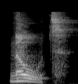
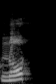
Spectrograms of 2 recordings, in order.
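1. Nguyên âm này trượt từ uh về phía oo. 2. Nguyên âm này là một âm o đơn thuần. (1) "thực ra phát âm nó là âm ơ u" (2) "nhiều người đọc là nốt"

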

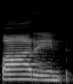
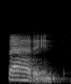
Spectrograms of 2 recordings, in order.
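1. पहिला स्वर लांब उघडा 'ah' आहे. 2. पहिला स्वर 'cat' सारखा पुढचा 'a' आहे. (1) "आपण ह्याचा उच्चार पारेंट असा नाही करत" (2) "सो याला उच्चार करतो आपण पॅरेंट"

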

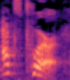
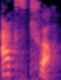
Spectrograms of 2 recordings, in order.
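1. 最后一个元音带有卷舌音。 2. 最后一个元音没有卷舌音。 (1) "很多人喜欢读extra，no，" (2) "没有这个儿化音，读作extra"

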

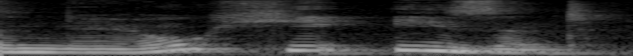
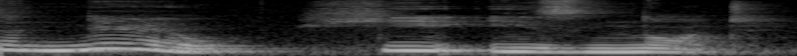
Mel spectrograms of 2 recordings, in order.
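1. Слова сокращаются до 'isn't'. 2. Слова 'is not' произносятся полностью. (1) "Бывают сокращения в речи. Чтобы время сэкономить, происходит сокращение" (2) "Произносится No, he is not"

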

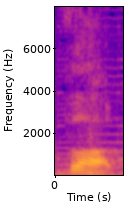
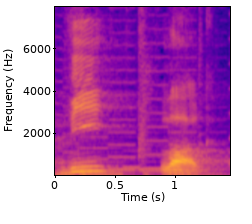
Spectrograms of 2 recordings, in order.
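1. V가 붙어서 한 음절로 발음해요. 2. V는 알파벳 이름처럼 따로 발음해요. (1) "그냥 단어 되는 거예요" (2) "이렇게 알파벳 V로그 아닙니다"

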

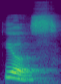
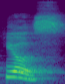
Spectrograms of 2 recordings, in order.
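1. हे दोन शब्द एकत्र जोडून एकच शॉर्ट फॉर्म होतो. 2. हे दोन शब्द एकत्र जोडून एकच शॉर्ट फॉर्म होतो.

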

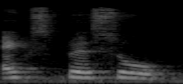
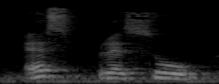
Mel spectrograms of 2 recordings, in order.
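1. शब्द में पहले स्वर के बाद 'ks' ध्वनि है। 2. शब्द में पहले स्वर के बाद 's' ध्वनि है। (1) "not expresso" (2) "The first one that I have for you is espresso"

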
